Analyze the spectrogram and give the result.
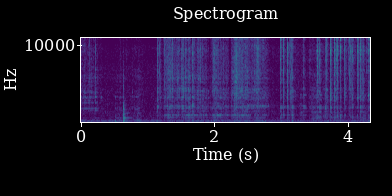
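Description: Long nails scratch and rub the sides and rim of a hollow, empty black metal mesh cylindrical pen holder. A quiet, continuous gritty rasping comes in bright bursts, with one sharper tap near the start and a faint metallic ring that dies away quickly.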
